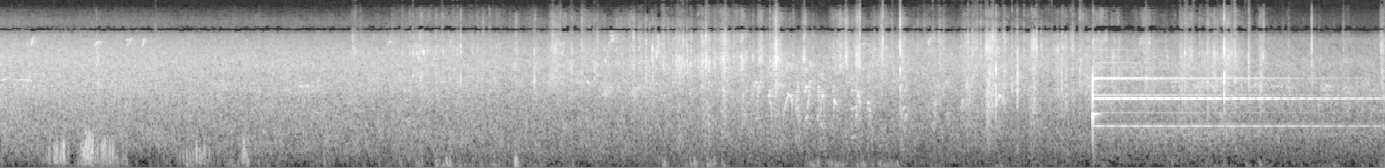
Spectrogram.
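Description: Faint outdoor ambience: a steady high hiss with dry leaves crackling and rustling, growing busier from about six seconds in. Near the end a steady high-pitched tone starts suddenly and holds.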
